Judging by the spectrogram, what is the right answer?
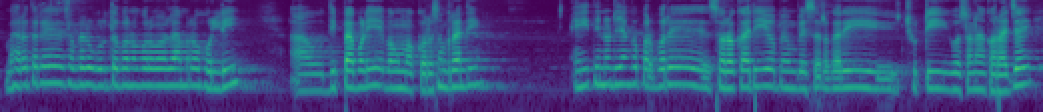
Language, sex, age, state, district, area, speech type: Odia, female, 30-45, Odisha, Jajpur, rural, spontaneous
